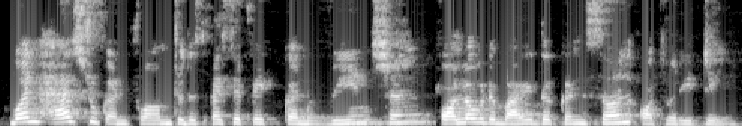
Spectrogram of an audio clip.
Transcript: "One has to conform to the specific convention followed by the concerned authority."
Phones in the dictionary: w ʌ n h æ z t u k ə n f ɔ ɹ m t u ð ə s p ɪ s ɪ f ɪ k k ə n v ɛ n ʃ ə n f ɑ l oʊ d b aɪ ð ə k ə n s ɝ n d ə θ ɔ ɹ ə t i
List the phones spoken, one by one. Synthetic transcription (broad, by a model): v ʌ n h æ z t u k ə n f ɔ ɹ m t u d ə s p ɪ s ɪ f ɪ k k ə n v ɛ n ʃ ə n f ɑ l oʊ d b aɪ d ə k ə n s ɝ n ə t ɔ ɹ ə t i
